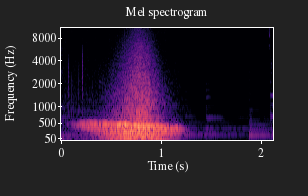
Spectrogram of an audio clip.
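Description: Whoosh sound effect for a title transition, swelling over about half a second and fading out by just after a second in.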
